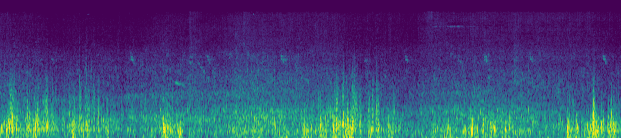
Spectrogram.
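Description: Wind rumbling on a phone's microphone over general city street noise, uneven and gusty.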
